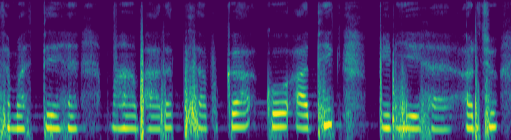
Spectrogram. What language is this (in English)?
Hindi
